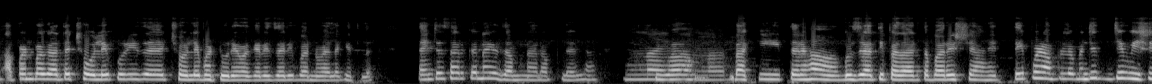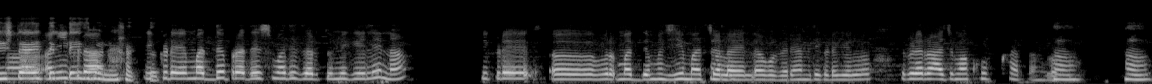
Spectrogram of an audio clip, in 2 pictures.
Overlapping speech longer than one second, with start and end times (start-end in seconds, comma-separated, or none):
none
